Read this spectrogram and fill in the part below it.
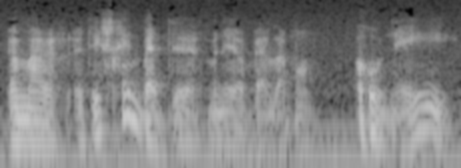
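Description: A man's voice: sits low, big pitch swings, measured pace, creaky, sharp tone, a little hiss or hum, exaggerated voice. An actor playing an insistent male counterfeiting expert explaining his case to officers in a radio drama.

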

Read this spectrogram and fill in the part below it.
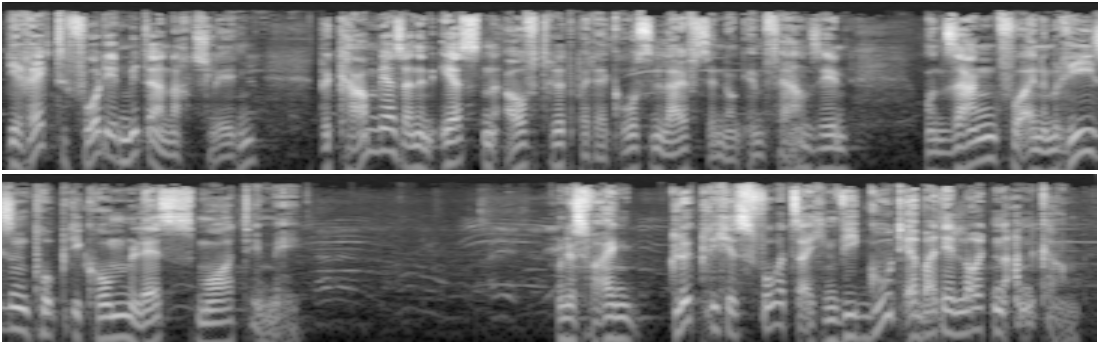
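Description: An admiring man of the music world reminisces in a radio play. His voice is fairly low, and he tells things fondly and expressively. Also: very animated, moderate pace. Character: admiring male songwriter or associate reminiscing fondly. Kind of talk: radio drama monologue.

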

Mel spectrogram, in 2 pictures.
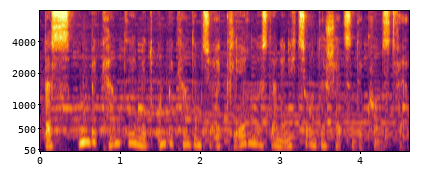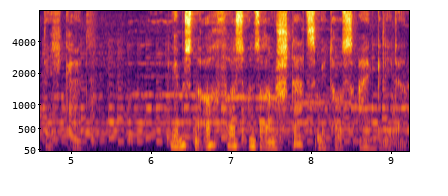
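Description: A man's voice: mid-range voice, big pitch swings, normal speed, gravelly, loud music behind the voice. A man playing a smug, cultivated, scheming official in a science-fiction radio play, speaking precisely and condescendingly. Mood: smug, calculating.

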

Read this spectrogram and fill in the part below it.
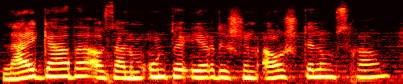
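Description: A woman performing a solemn narrator in a radio drama, speaking in a deliberate, measured way with weighted pauses. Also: on the high side, fairly even intonation, darkish tone, lightly acted. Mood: solemn, probing. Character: solemn female narrator pondering a violent, dreamlike image. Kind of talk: slow literary monologue in a radio drama.

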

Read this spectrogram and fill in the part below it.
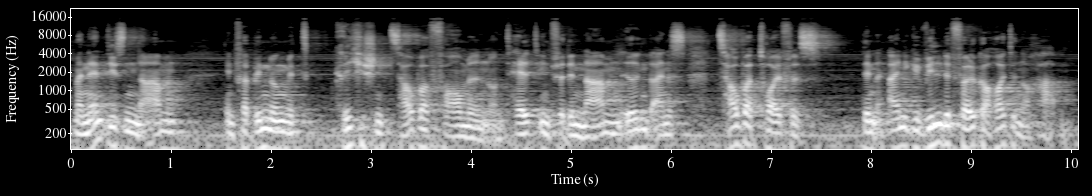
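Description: An actor playing a learned classics teacher, lecturing in a formal, didactic way. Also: male voice, on the low side, moderate pace, natural voice. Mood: scholarly. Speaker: schoolteacher. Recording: echoey room, faint noise.

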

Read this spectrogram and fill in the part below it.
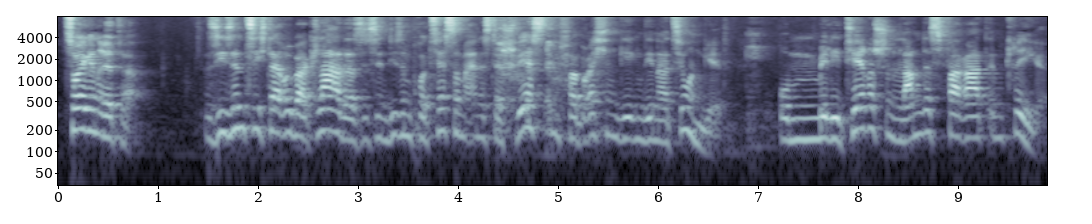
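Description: A sardonic general presiding over a military court acted by a man, with a fairly high male voice. He speaks formally and commandingly, in stern radio drama style. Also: animated, normal speed, lightly acted. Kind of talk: German radio play acting.

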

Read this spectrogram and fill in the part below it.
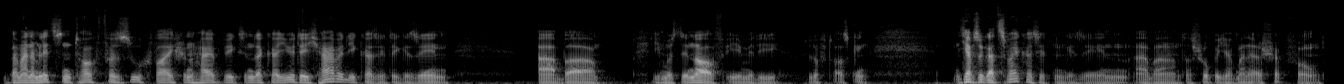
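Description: An actor playing a composed, courteous leader of a risky venture in a radio play, explaining things in a measured way. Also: male voice, very deep voice, lively intonation, gravelly, a bit bright, full character voice. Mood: grave. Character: composed man, leader of a diamond salvage venture. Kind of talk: 1970s German radio play acting.

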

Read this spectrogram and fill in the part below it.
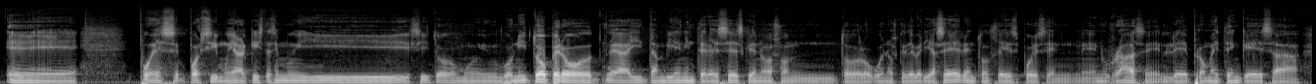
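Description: A man hosting a radio show, talking casually about books in a halting, informal, rambling way. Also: deep voice, level tone, darkish tone. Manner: halting, rambling, informal, trailing into filler tags. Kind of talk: casual book discussion.

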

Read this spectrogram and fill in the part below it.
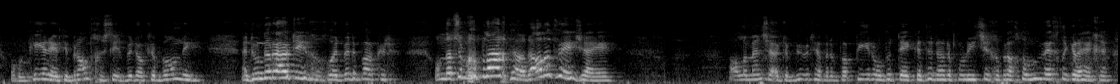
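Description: High-voiced, troubled motherly aunt played by an actress. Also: animated, quick pace, natural voice. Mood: sorrowful recollection. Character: troubled, soothing aunt and mother of a disturbed boy. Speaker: radio drama actress. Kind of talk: Dutch radio play acting.

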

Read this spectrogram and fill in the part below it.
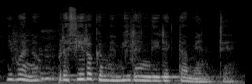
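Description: A woman's voice: medium pitch, expressive, brisk, mellow. A middle-aged woman with an Argentine accent chatting casually face to face in a workshop exercise. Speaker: radio drama workshop participant. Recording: humming, noisy amateur recording.

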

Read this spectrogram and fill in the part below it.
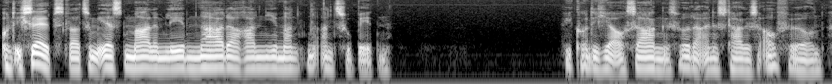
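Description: A male actor as a melancholic lover in a literary radio drama, reflective and intimate. His low voice has a gravelly creak. He speaks in measured, introspective phrases, tender yet detached. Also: flat delivery, no echo, close to an everyday voice. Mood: reflective, wistful. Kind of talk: literary radio drama, introspective first-person narration and dialogue.

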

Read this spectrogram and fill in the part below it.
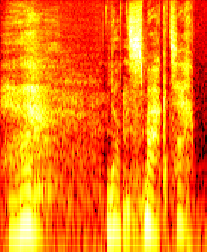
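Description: Radio-drama female investigator: slightly low voice, poised, knowing, quietly seductive. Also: drawn-out words, slight background noise. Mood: flirtatious, knowing. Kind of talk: Dutch radio drama acting.

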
